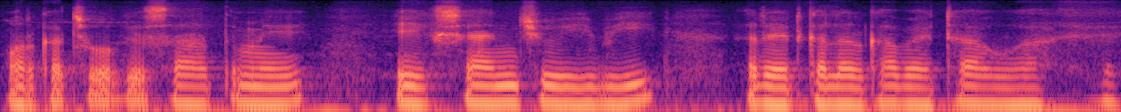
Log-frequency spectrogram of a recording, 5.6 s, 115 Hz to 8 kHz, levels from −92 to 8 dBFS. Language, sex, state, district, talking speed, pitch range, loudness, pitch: Hindi, female, Bihar, West Champaran, 140 wpm, 100-155 Hz, -17 LUFS, 150 Hz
